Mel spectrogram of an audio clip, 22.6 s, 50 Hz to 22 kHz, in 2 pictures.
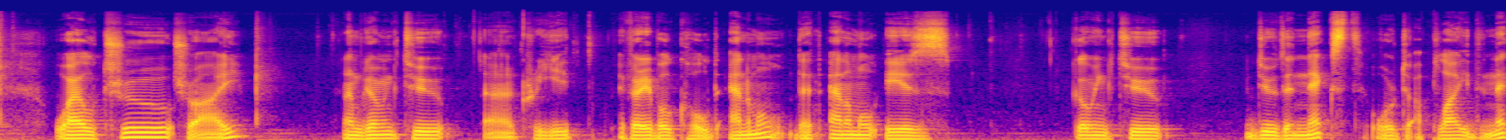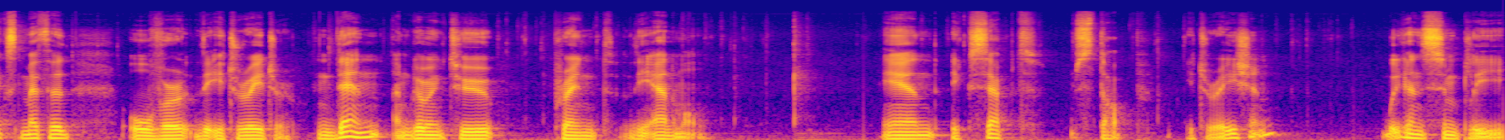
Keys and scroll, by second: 0.1 Return, 1.3-4.4 typing, 1.9 Return, 6.7-8.2 typing, 13.6 Tab, 14.5-21.9 typing, 17.8 Tab.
